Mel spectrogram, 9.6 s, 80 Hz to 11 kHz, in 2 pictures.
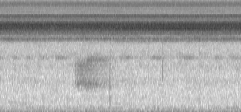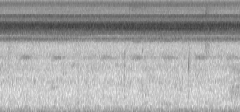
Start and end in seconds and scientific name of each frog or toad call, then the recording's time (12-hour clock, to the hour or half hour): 1.2	2.8	Boana albopunctata
4:30am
